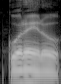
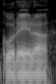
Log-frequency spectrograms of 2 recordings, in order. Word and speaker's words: Giro: Lisbon would be nice Guero of course I said Guera earlier before the pronunciation police are on to me um where else though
